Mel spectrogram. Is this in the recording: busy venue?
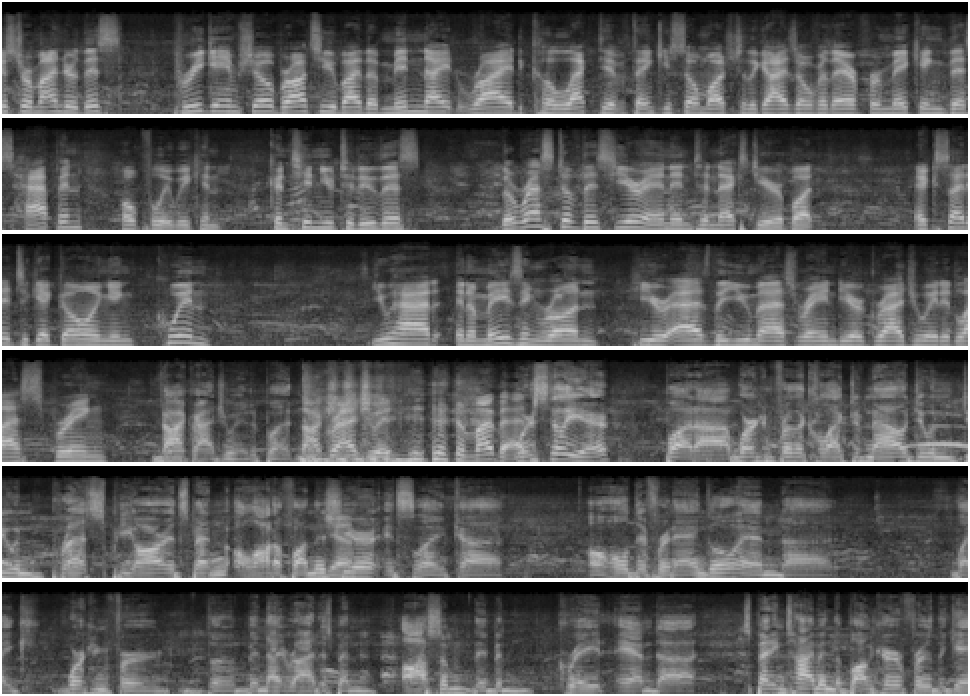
yes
